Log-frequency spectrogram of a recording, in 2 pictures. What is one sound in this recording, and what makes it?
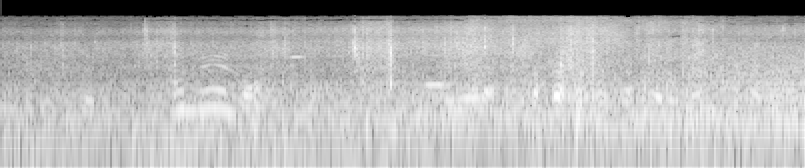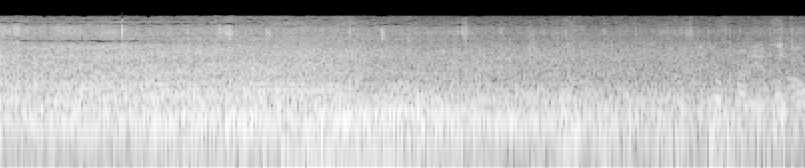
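Skis scrape and swish over snow as a skier passes close by.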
